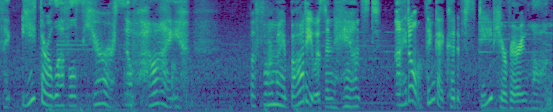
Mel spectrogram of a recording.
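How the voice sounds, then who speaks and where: A woman's voice: sits high, expressive, normal speed, over music. A woman voicing an earnest, friendly young protagonist in an anime game. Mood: thoughtful.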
